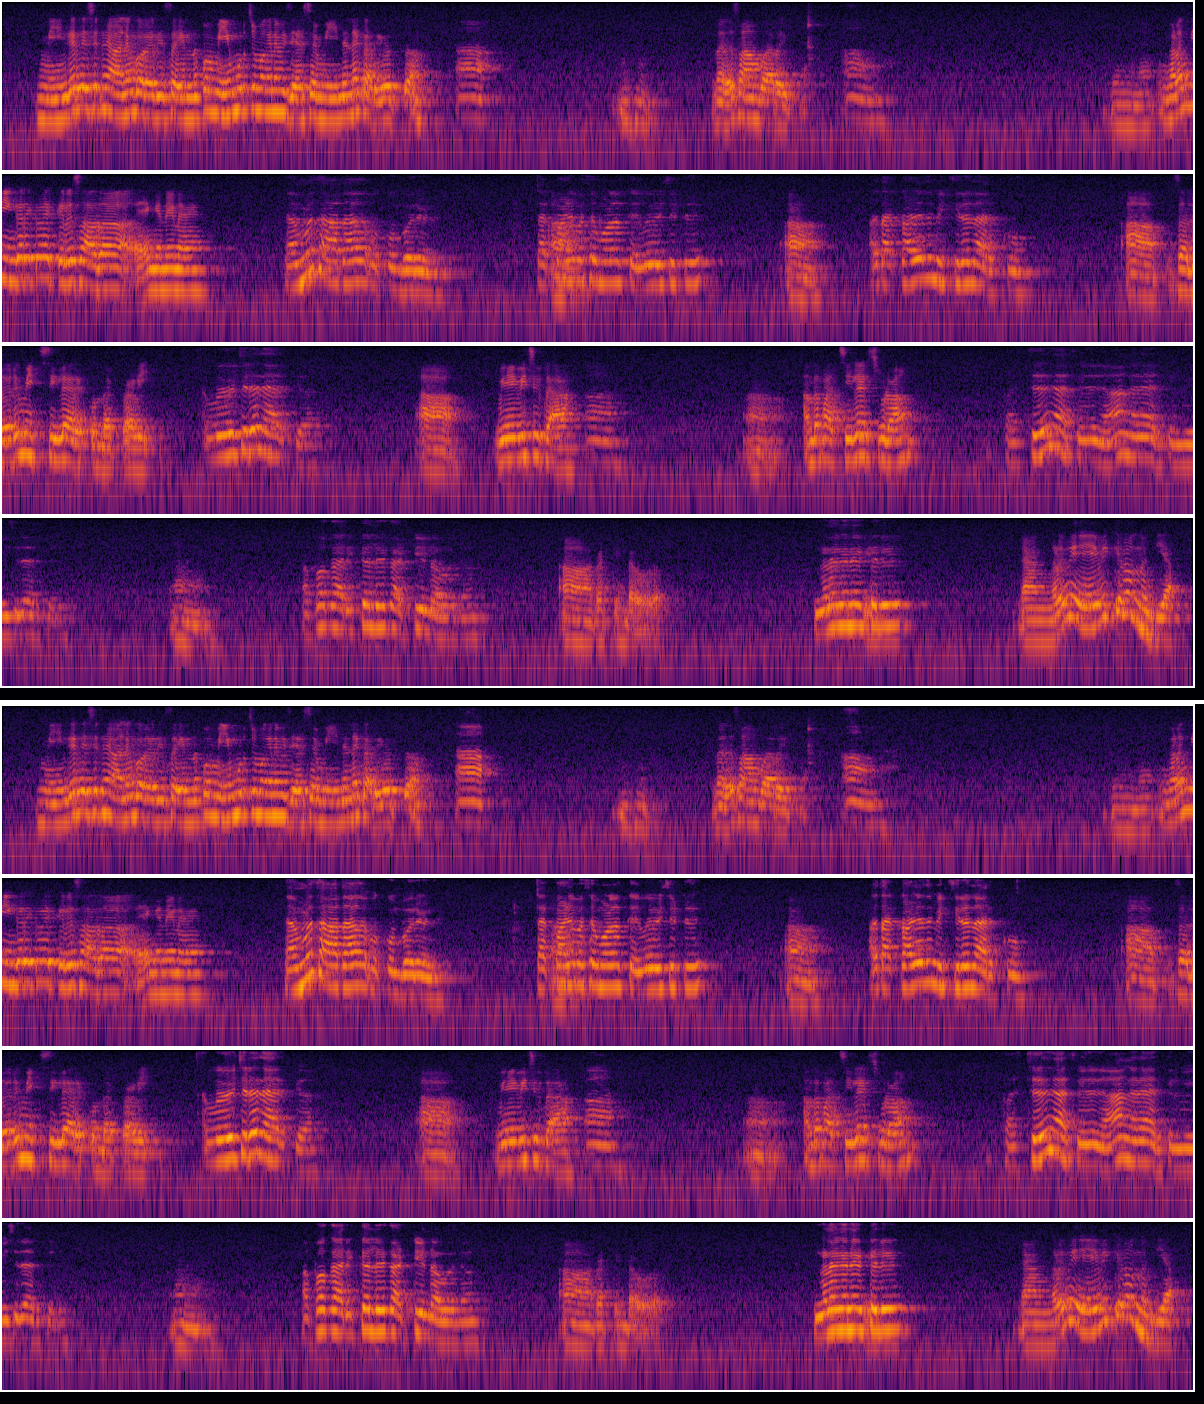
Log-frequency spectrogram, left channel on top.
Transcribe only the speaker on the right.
ആ
ആഹ്
നമ്മള് സാധാ വെക്കും പോലേണ്. തക്കാളിം,
പച്ചമൊളൊകൊക്കെ വേവിച്ചിട്ട്
അത് തക്കാളി ഒന്ന് മിക്സീല് ഒന്ന് അരക്കും.
വേവിച്ച്ട്ടാ ഞാനരക്ക
ആഹ്
പച്ചേല് ഞാൻ അരയ്ക്കലില്ല, ഞാ അങ്ങനെ അരക്കല് വേവിച്ചിട്ടാ അരക്കല്
അപ്പൊ കറിക്കെല്ലൊ ഒരു കട്ടി ഉണ്ടാവല്ലോ
നിങ്ങളെങ്ങനെ വെക്കല്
